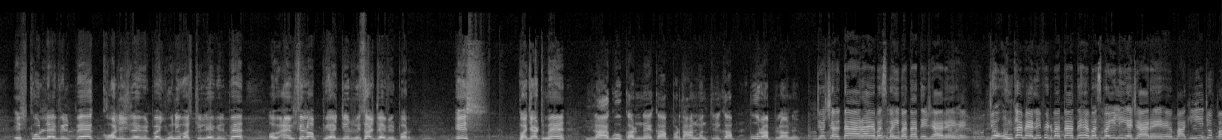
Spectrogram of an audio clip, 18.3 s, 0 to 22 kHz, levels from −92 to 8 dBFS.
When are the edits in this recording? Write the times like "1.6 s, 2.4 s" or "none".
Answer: 12.1 s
